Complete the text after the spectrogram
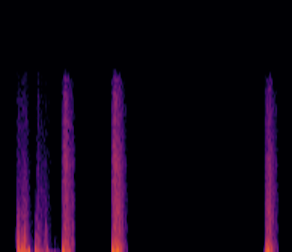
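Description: Blocks are set down one after another with short, dull thuds.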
